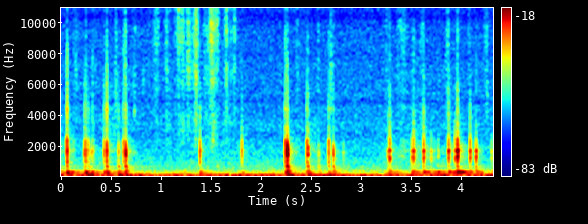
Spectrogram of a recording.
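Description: Fingertips and nails tap a rapid, uneven patter on the red-painted hollow steel tubes of a bicycle frame. Each tap is a short, quiet tick with a faint metallic ping around 1.4 kHz that dies almost instantly, over a steady low rumble.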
